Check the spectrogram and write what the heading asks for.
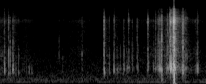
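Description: ShengShou 3x3 speed cube being turned by hand: a quiet first second, then a run of short plastic clicks and clacks as the layers turn, the loudest near the end.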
